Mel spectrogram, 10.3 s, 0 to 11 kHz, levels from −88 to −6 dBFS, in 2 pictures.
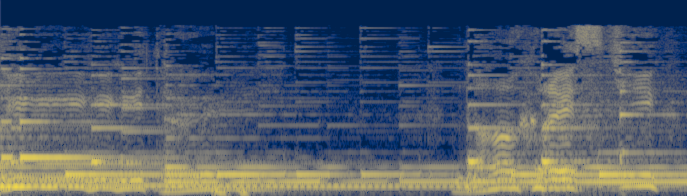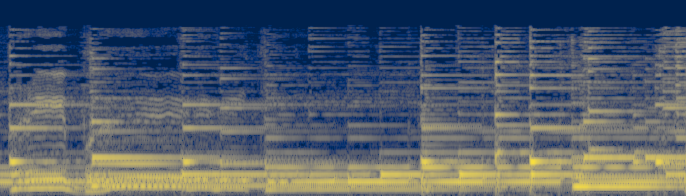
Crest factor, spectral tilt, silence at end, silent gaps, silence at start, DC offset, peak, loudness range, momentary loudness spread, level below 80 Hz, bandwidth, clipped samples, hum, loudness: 18 dB; -7 dB/octave; 0 s; none; 0 s; under 0.1%; -2 dBFS; 3 LU; 7 LU; -46 dBFS; 7.4 kHz; under 0.1%; none; -21 LUFS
